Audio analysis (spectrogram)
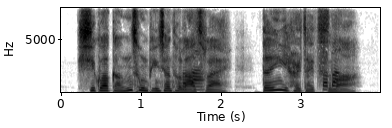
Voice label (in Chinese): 四川方言 女 四川话 妈妈角色; 方言配音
